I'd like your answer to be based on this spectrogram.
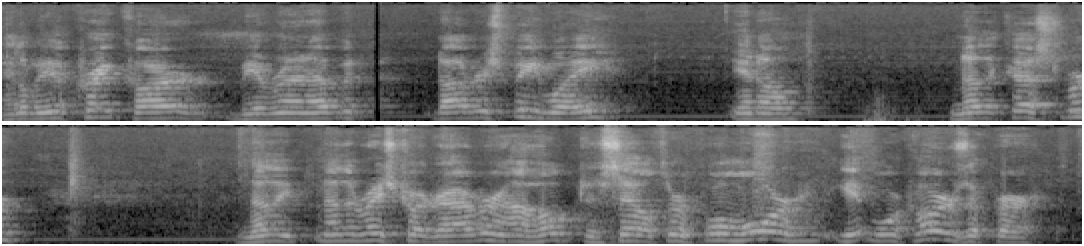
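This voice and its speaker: Flat, monotone delivery in an American accent, fairly quick yet broken by long, frequent pauses, very even in loudness, with audible room echo and noticeable background noise. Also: man, high pitch for a man. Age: 60s. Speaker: race car builder and driver. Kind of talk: casual interview during shop tour. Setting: workshop tour.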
